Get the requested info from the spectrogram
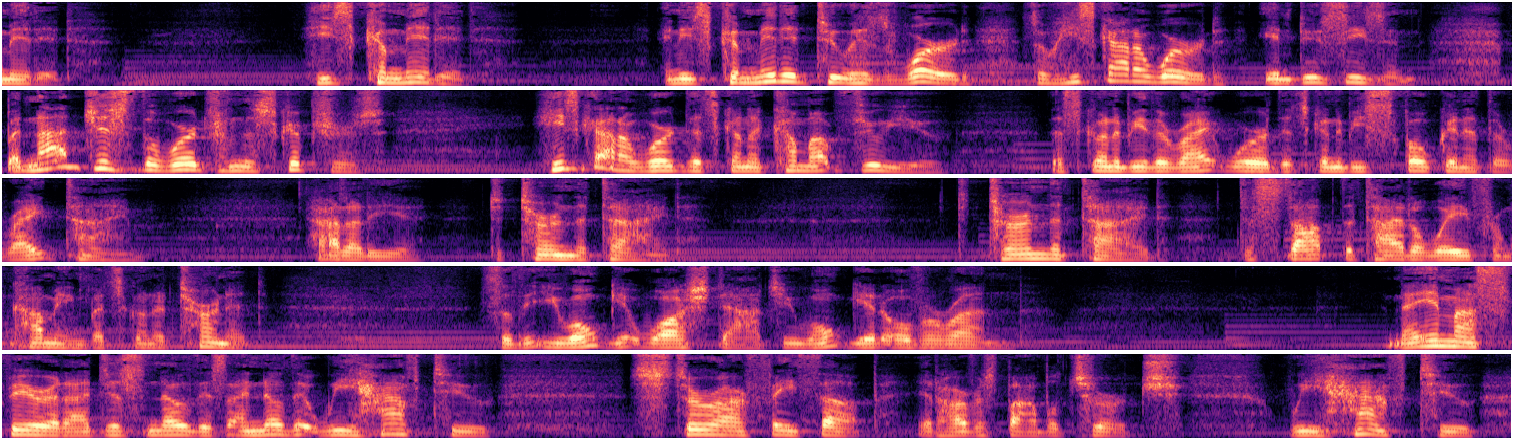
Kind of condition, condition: setting, large echoing room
